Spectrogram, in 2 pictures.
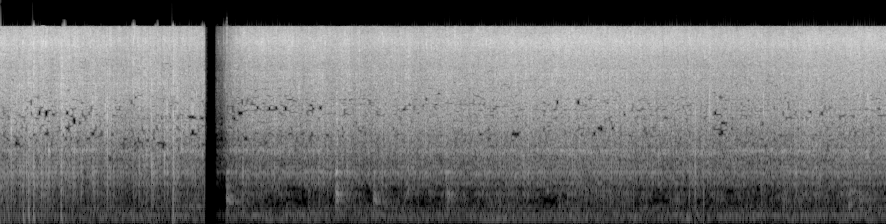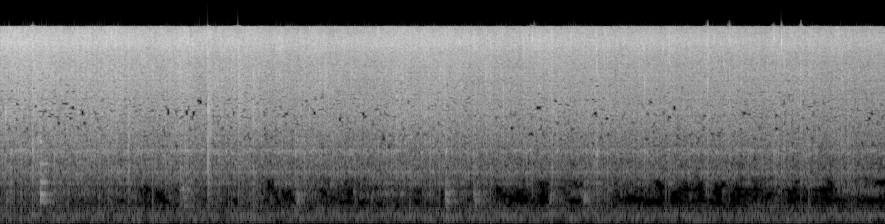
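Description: Sliced green chillies, garlic and ginger sizzling in hot coconut oil in a nonstick kadai, stirred with a wooden spatula. The sizzle cuts out for a moment about two seconds in, then runs on steadily, easing off a little near the end.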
